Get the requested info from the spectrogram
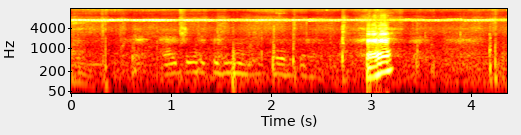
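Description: A steady, high-pitched insect trill, with faint voices in the background and a short spoken word near the end.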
